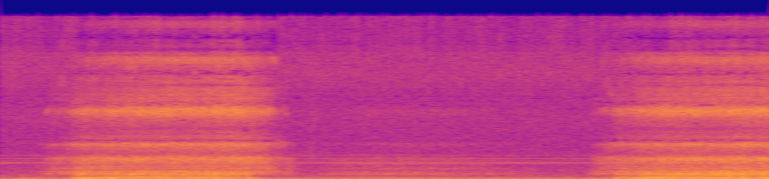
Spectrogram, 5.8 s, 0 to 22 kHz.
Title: Sleeping Girl Snoring (ICDM) Part 2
